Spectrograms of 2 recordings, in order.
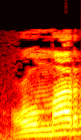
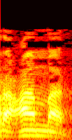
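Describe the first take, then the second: First: عمر said "Umar", opening on u; عمر with a short u after the ain; Umar pronunciation. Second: عمر said "Amar", opening on a; عمر with an open a after the ain; Amr pronunciation. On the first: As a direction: say عمر as U-mar, u vowel first. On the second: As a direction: say عمر as A-mar, a vowel first. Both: Shown as a demonstration. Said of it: "عمر اور عمر میں فرق".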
